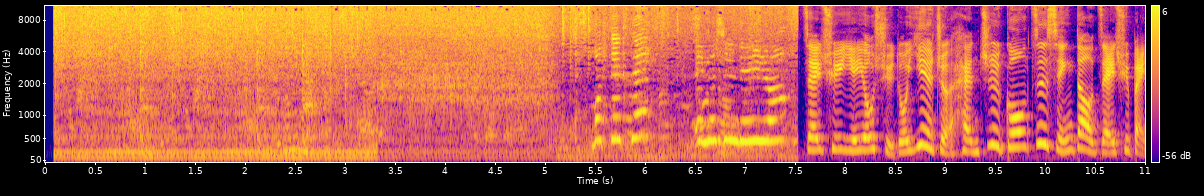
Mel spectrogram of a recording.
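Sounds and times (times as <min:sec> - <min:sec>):
food sizzling in a pan while stirred: 0:00.0 - 0:07.6
speech: 0:07.6 - 0:10.9.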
